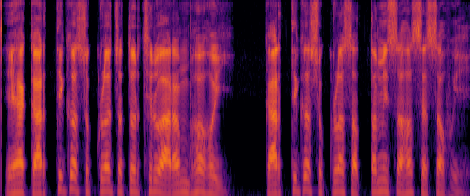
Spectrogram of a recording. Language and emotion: Odia, neutral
